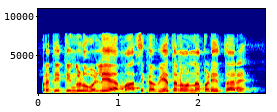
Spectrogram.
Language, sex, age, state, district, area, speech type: Kannada, male, 45-60, Karnataka, Shimoga, rural, spontaneous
